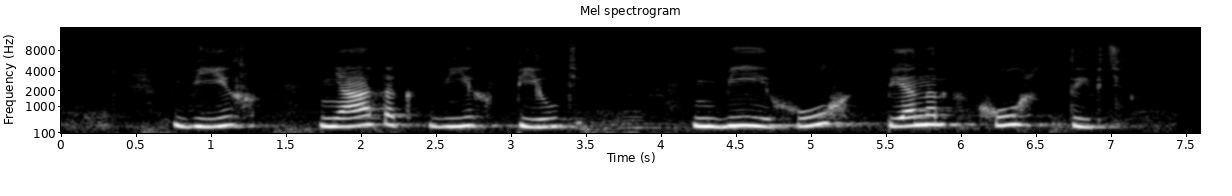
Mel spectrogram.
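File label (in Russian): НИВХСКИЙ; Нос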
